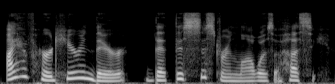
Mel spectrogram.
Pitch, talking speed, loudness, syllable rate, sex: 210 Hz, 250 wpm, -19 LUFS, 6.2 syllables/s, female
